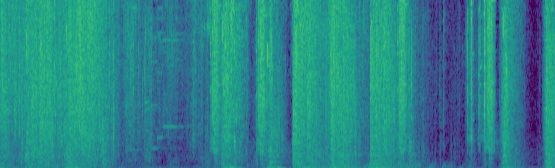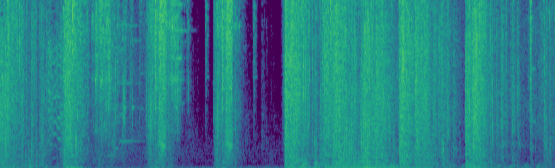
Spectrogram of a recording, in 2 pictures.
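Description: A pickaxe strikes wooden walls with sharp, repeated thwacks.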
